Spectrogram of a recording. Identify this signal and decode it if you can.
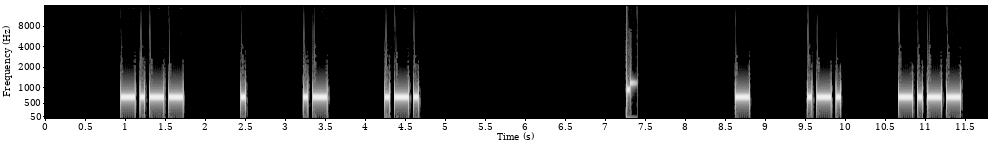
Morse code, heard as a keyed tone, about 20 wpm, spaced as for 9 wpm, 700 Hz. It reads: YEAR TRY
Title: 4x Character Spacing - Top 500 Words - 20wpm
